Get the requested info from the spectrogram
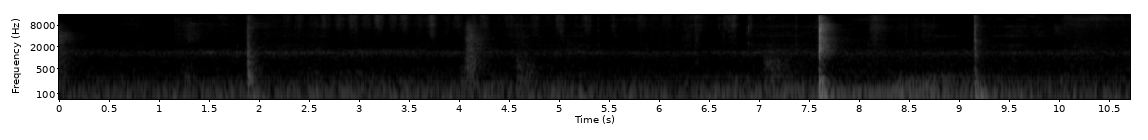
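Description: Baseball trading cards handled and flipped through by hand: soft rubbing and sliding of card against card, with four short sharp clicks, the loudest about three-quarters of the way through.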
